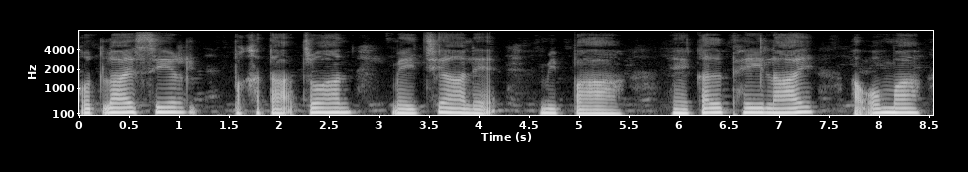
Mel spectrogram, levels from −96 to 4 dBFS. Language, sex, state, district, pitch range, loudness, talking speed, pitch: Mizo, female, Mizoram, Aizawl, 140-170 Hz, -16 LUFS, 100 wpm, 155 Hz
